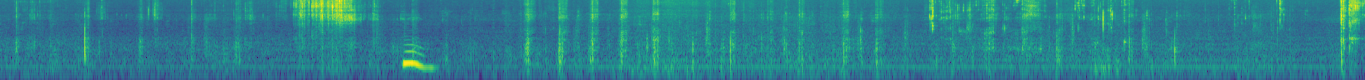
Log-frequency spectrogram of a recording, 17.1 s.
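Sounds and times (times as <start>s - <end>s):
chewing with moist crunches: 0.0s - 17.0s
person humming mm: 5.0s - 5.6s.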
